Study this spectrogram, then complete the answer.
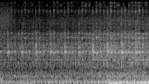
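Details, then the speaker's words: Ford Transit Connect diesel idling after oil sump replacement and service: uneven light rattle over the clatter at the engine front from the crankshaft pulley (harmonic balancer) with worn rubber, wobbling; mechanic suspects timing could also contribute. "Yeah. Rattle. I need to pulley. Crankshaft pulley, the harmonic balancer. There's like a rubber that surrounds the crankshaft pulley. That's why it's like shaking."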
